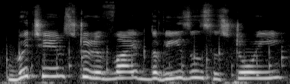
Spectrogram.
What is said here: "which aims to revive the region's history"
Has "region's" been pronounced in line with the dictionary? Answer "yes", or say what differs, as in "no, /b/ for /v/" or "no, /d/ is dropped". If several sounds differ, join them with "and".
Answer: no, /z/ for /dʒ/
